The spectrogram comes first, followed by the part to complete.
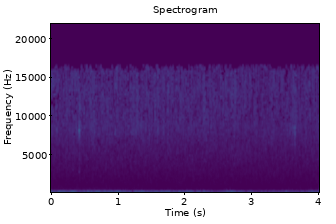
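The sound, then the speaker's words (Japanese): A deep, steady rumble of a heavy tank driving past next door fills the whole stretch, low and droning with a slight churning texture and no voices over it. “今隣はあの戦車が戦車がねこう走ってこう行ってくれましたのでね”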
